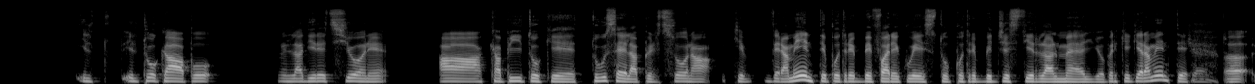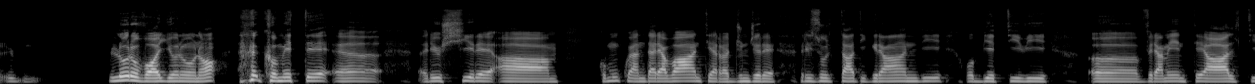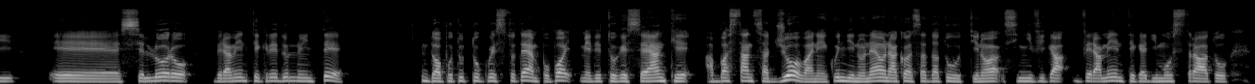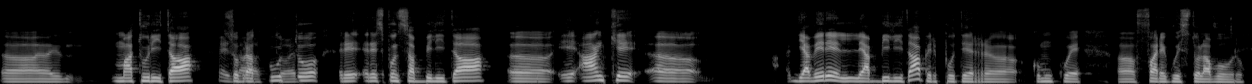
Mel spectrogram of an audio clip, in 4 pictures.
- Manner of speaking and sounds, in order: chuckle; other background noise
- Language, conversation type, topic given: Italian, advice, Come posso affrontare la paura di fallire quando sto per iniziare un nuovo lavoro?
